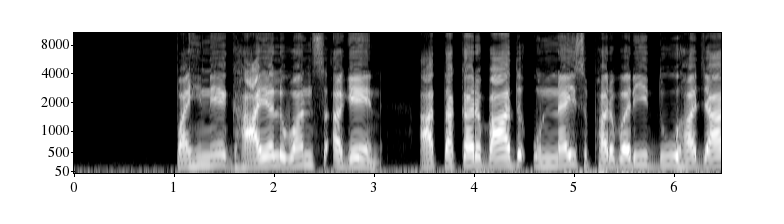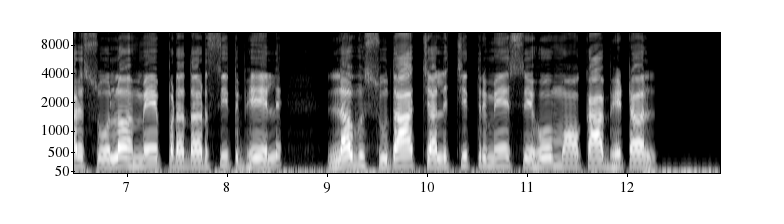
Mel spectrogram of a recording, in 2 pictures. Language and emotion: Maithili, neutral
